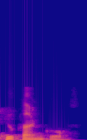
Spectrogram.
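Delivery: low, quiet, unhurried refusal from the master; the guru calmly tells the devotee he can't go, low and settled; calm guru's command. Retold or imitated. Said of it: "He said".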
